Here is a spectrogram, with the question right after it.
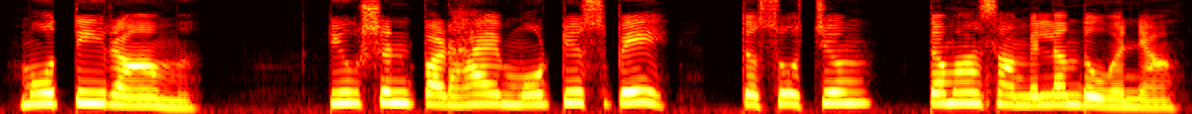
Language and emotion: Sindhi, neutral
